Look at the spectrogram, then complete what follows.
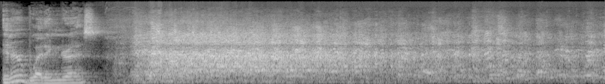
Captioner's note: audience laughing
